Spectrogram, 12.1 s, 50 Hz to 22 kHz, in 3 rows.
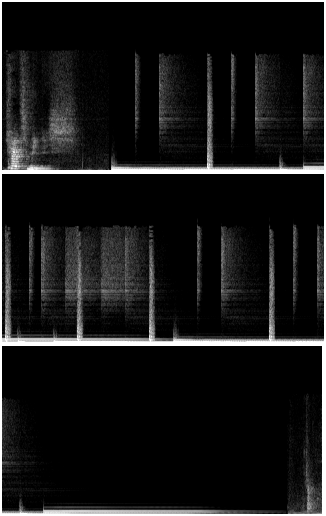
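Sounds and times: held chord of pure tones: 1.4 - 11.5.

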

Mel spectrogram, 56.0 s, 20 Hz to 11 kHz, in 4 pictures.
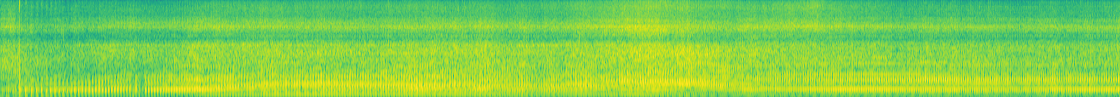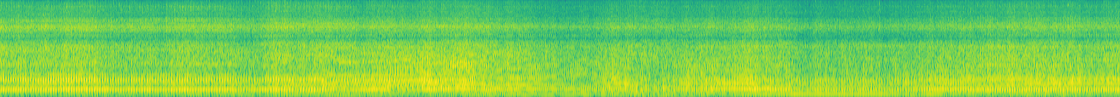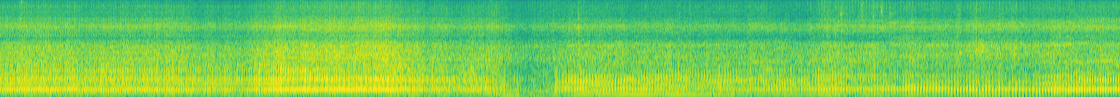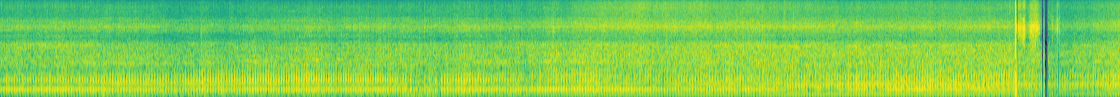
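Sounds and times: quad engine running: 0.0 - 23.1, 25.5 - 56.0
water splashing: 48.5 - 52.6.

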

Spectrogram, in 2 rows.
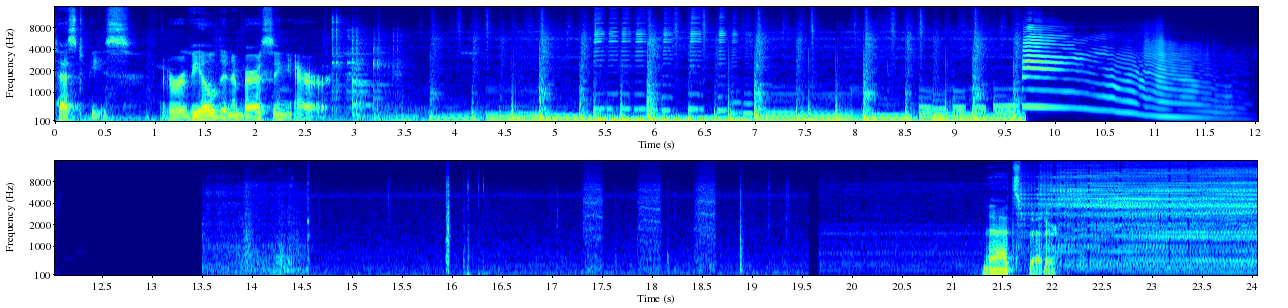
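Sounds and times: background music: 3.3 - 9.7
trumpet sliding downward: 9.7 - 12.0.

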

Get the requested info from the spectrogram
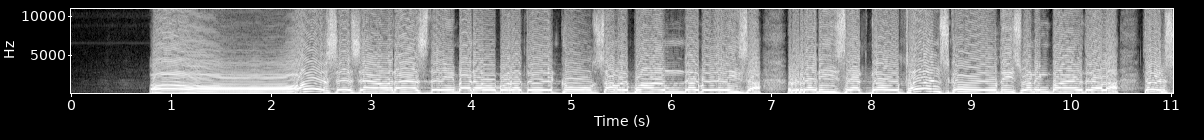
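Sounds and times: man's long drawn-out call: 0.8 - 2.7.

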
